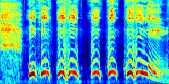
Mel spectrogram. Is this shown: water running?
no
